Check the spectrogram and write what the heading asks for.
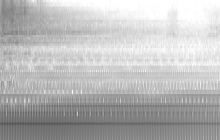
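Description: Live band music: an electric guitar and bass chord held and ringing, slowly fading, with no singing over it.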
